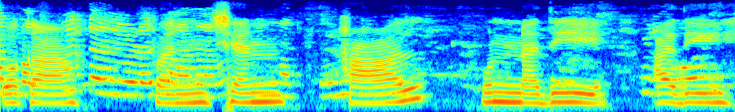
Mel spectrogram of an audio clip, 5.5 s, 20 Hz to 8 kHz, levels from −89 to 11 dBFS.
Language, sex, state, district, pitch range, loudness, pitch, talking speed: Telugu, female, Andhra Pradesh, Sri Satya Sai, 195-325 Hz, -14 LUFS, 205 Hz, 55 wpm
